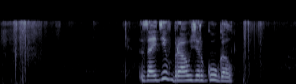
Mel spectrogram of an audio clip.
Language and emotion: Russian, neutral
